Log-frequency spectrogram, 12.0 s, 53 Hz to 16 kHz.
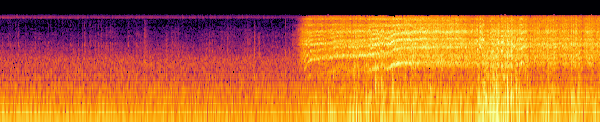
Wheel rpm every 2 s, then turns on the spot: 0, 0, 10, 140, 220, 230.
none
